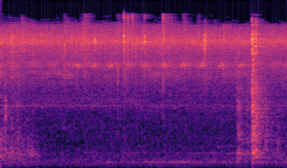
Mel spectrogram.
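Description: Rice dough balls go into a pan of frying onion and chili, a steady soft sizzle topped by a short louder crackling burst near the end as they land.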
